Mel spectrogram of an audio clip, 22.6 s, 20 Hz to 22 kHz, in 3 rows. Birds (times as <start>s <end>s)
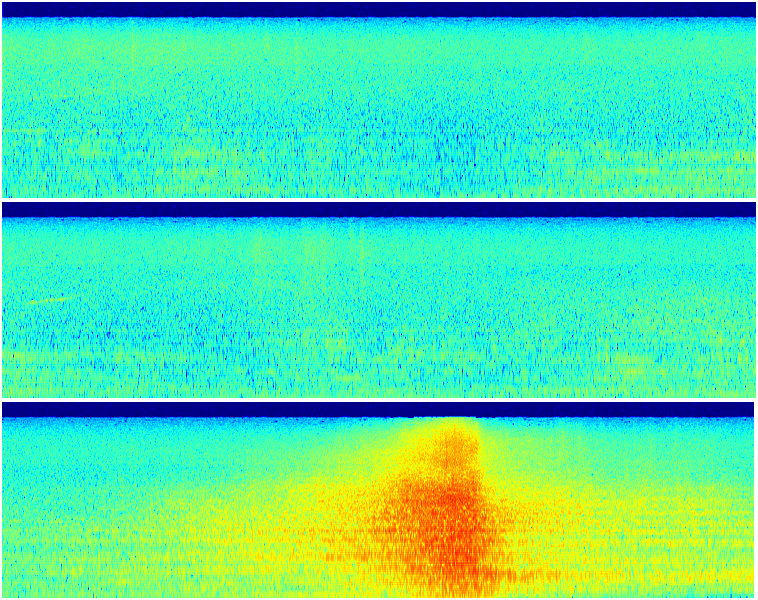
7.3s 8.4s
